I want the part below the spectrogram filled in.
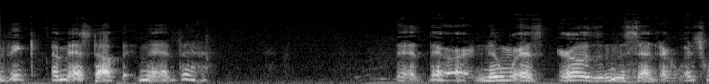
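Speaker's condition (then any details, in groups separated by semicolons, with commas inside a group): Cerebellar ataxia from brain tumour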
